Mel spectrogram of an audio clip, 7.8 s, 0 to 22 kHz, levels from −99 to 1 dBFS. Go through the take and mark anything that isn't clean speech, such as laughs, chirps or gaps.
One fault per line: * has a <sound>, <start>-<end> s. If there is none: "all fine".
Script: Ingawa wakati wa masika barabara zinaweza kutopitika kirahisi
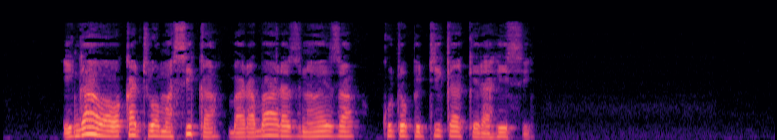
all fine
